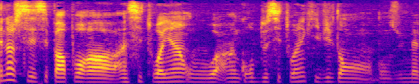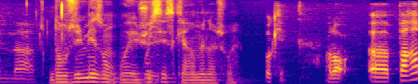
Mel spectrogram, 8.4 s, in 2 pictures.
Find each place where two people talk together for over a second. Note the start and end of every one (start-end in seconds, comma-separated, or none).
none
